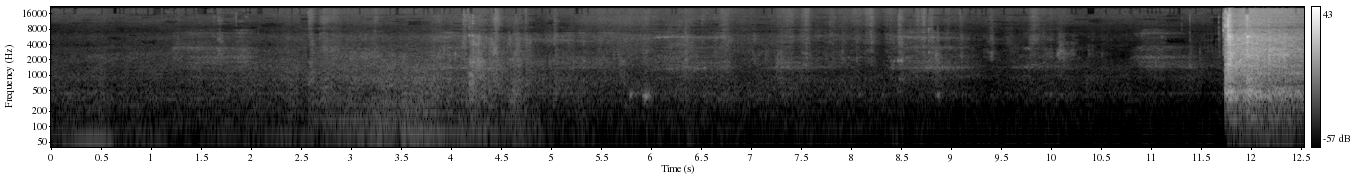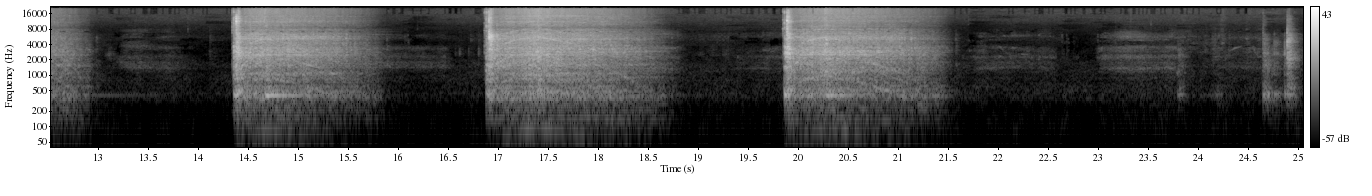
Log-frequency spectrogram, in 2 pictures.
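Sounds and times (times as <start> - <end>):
vehicle winch running: 0.3 - 7.6, 11.7 - 13.0, 14.3 - 15.9, 16.8 - 18.8, 19.8 - 21.7.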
